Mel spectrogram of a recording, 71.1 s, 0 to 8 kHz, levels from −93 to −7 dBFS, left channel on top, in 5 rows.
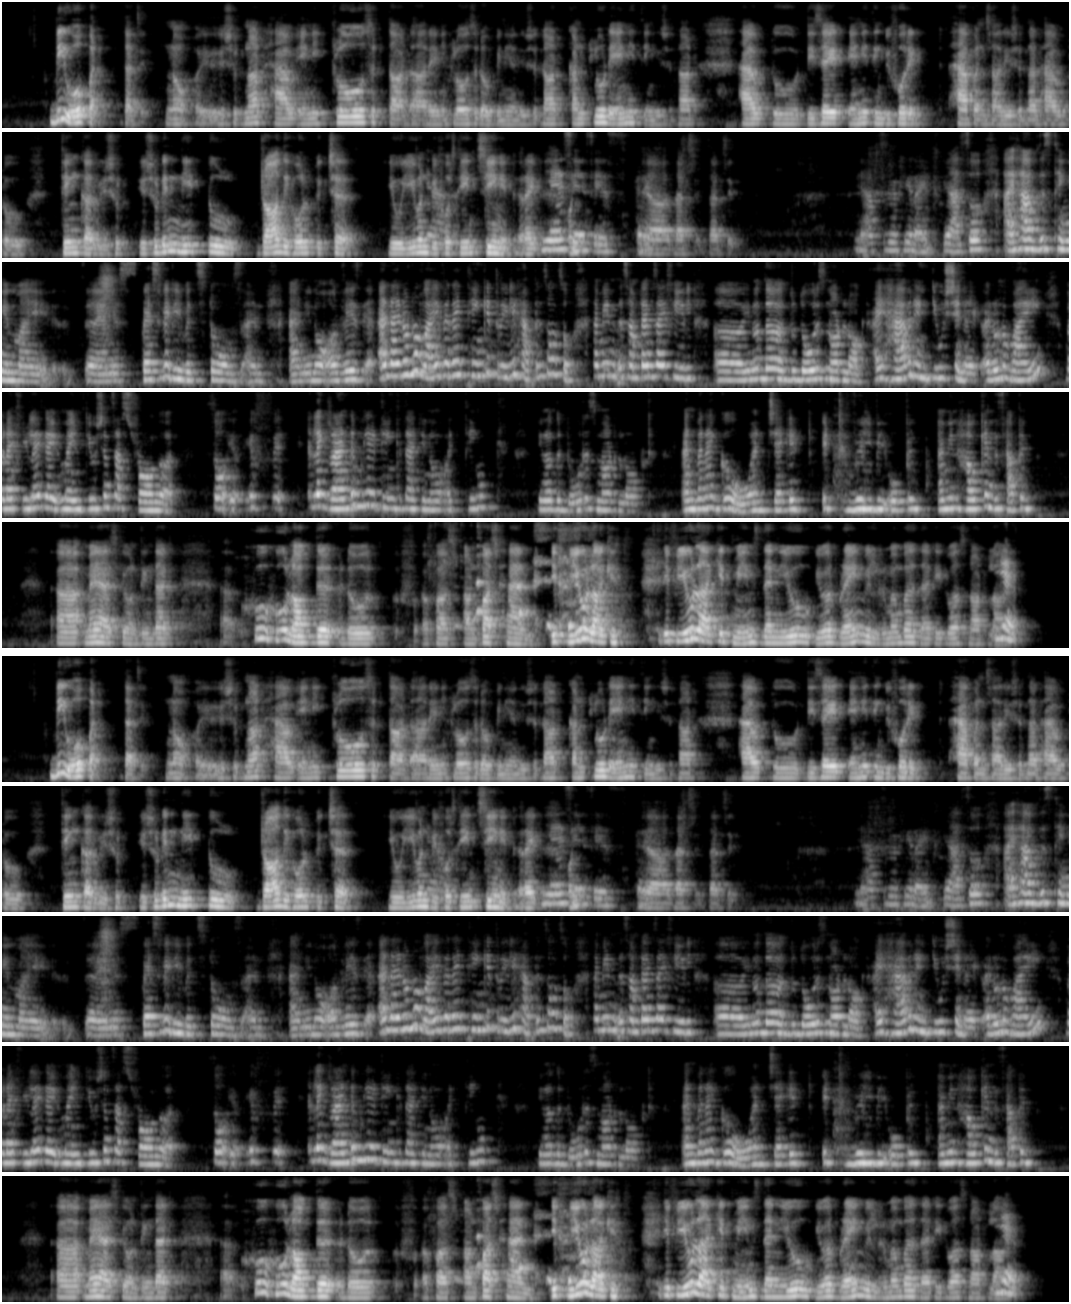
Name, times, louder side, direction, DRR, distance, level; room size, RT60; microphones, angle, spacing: voice 1, 0.6-1.9 2.2-12.2 12.6-14.7 15.0-17.3 17.6-18.9 19.4-21.5 21.8-21.9 22.7-23.9 29.8-29.9 53.8-53.9 57.6-59.6 59.9-62.0 62.2-64.0 64.2-70.4, equal, 10° left, 1.2 m, -29 dB
voice 2, 21.4-22.4 22.7-22.9 25.6-42.4 42.6-45.0 45.5-46.5 46.8-49.3 49.8-51.2 51.8-53.4 53.6-56.4 62.9-63.4 63.8-64.8 65.6-65.7 70.1-70.4, left 3 dB, 35° left, 0.5 m, -32 dB
17.0 x 6.4 x 3.1 m
head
